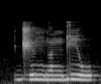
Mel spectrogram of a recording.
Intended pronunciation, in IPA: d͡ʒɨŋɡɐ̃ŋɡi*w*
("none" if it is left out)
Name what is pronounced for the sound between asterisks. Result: w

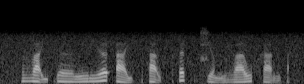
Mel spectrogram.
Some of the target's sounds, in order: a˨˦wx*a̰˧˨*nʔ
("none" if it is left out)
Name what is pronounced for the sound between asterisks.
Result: a̰˧˨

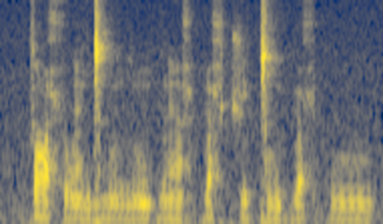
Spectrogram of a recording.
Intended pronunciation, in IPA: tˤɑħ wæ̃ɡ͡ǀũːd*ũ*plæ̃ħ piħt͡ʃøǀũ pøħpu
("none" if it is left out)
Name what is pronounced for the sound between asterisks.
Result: ũː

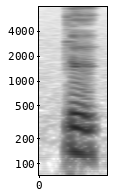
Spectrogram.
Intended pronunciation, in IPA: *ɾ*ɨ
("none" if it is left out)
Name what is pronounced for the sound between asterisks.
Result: ɾ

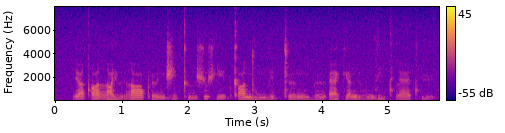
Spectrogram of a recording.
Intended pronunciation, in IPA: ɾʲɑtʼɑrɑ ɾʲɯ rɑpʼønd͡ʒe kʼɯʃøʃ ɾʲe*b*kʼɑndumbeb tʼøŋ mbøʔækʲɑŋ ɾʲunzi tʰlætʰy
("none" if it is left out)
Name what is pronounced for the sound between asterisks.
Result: b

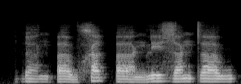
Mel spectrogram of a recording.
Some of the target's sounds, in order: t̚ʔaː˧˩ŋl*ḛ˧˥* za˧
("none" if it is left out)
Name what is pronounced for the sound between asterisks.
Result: e˧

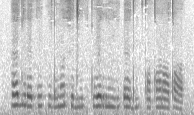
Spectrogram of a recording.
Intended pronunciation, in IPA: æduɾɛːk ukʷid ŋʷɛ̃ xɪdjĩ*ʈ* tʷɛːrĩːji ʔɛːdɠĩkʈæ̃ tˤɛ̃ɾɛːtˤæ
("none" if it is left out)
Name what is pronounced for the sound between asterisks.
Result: k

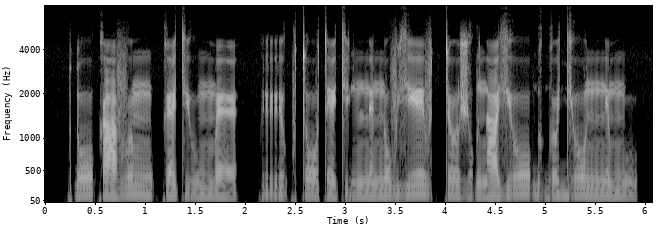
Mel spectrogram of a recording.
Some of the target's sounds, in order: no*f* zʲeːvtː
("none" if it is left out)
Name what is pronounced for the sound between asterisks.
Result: v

